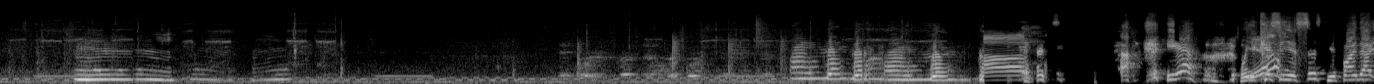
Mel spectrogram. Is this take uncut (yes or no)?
yes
